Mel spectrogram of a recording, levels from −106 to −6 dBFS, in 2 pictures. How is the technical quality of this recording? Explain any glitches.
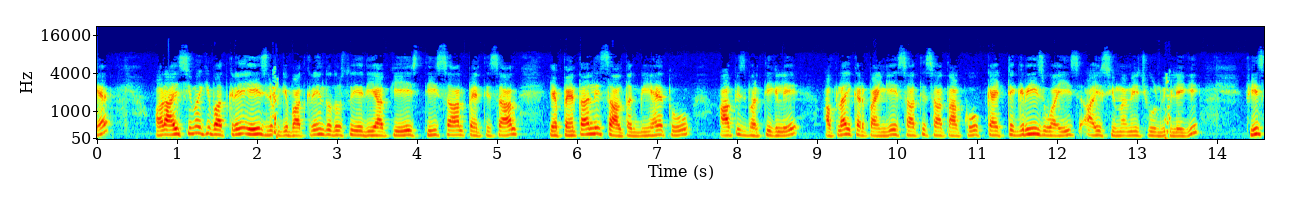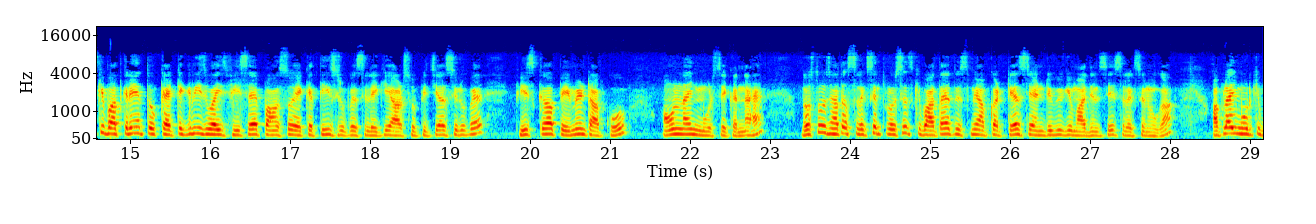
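Two short glitches break the audio, both most likely from a broken MP3 bit reservoir. At 2.18 s and again at 13.34 s, a burst of about 80 ms corrupts the sound and the audio skips ahead. The likely cause is frames missing from the stream: the next frames look back for data stored in earlier frames and decode the wrong bytes. A damaged span of about three frames fits standard 26 ms MP3 frames.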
